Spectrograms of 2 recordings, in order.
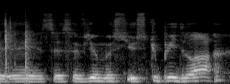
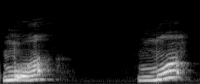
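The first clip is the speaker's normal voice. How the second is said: loud, higher indignant cry; indignant Moi; 6 semitones higher, 9 dB louder than usual. Retold or imitated. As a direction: protest loudly, offended. Mimics himself now, offended. (protestation forte et indignée)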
